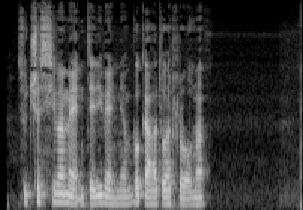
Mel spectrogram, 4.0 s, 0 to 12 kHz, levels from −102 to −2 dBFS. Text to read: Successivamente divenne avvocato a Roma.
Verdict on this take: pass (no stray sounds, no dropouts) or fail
pass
